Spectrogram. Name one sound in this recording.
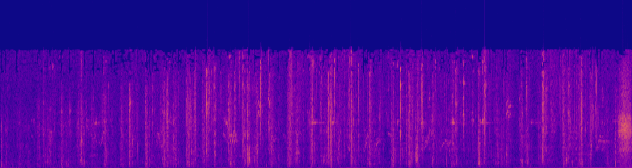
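A horse's hooves thud softly on sand at a walk.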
